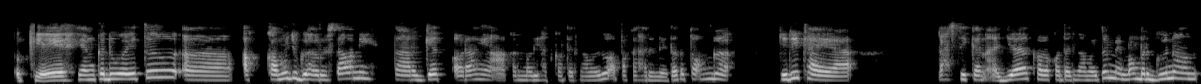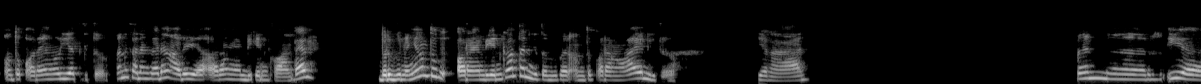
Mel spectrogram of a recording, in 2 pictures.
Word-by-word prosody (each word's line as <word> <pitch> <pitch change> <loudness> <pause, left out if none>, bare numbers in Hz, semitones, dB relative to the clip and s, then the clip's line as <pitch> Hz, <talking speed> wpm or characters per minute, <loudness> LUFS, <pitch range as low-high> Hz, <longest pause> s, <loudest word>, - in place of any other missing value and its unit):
Oke 190 - +6
yang 220 0 +1
kedua 245 +1 +6
itu, 285 +5 -2 0.3
eee, 205 -2 0 0.2
ek - - -8
kamu 230 +4 +4
juga 230 -3 +4
harus 215 0 -2
tahu 260 +2 +2
nih 275 -2 -2 0.2
target 215 +1 +1
orang 215 +3 -2
yang - - -4
akan 205 - -11
melihat 200 0 -6
konten 195 -1 -11
kamu 195 +1 -8
itu 260 - 0
apakah 205 -1 -10
ada 195 -1 -7
related 185 +3 -3
atau - - -4
enggak? 250 -4 -2 0.5
Jadi 240 +6 +6
kayak, 200 -7 +3 0.9
pastikan 225 -2 -2
saja 225 +8 +3
kalau 220 -2 +1
konten 205 -1 -3
kamu 200 0 -4
itu 295 - +1
memang 250 -3 0
berguna 255 +4 +2
un - - -2
untuk 235 +1 -5
orang 225 +3 -2
yang - - -3
lihat 260 -1 +1
gitu - - -10
kan 285 +4 -3
kadang-kadang 275 +1 -1
ada 240 0 +3
ya 235 -2 +2
orang 230 +1 -1
yang 220 - -3
bikin 210 -1 -4
konten, 175 - +1 0.7
bergunanya 230 - +4
untuk 385 +3 0 0.2
orang 215 0 +4
yang - - -3
bikin 225 +1 +2
konten 380 0 +1
gitu 235 -4 -2
bukan 205 0 -1 0.2
untuk 215 - -8
orang 200 -1 -5
lain 265 +4 0
gitu, - - -13 0.9
iya 205 - -4
kan. 175 +2 -5 2.8
Bener 245 -5 -2 0.2
iya, 285 -3 +2
225 Hz, 160 wpm, -22 LUFS, 205-255 Hz, 2.8 s, Oke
